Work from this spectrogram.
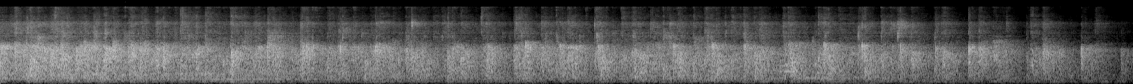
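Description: Classroom of school students clapping together at a maths seminar, loud dense applause that starts strong and gradually thins and fades toward the end, with no voices over it.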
